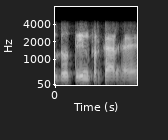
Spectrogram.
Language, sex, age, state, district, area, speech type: Hindi, male, 45-60, Uttar Pradesh, Chandauli, rural, conversation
